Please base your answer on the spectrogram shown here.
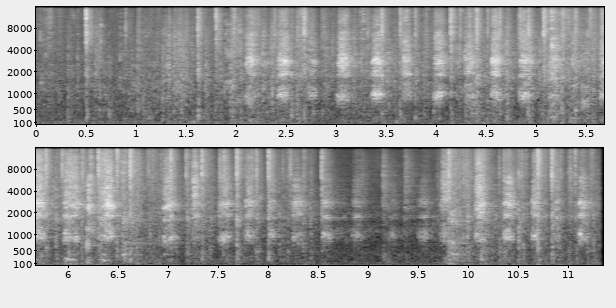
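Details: Pet Pomeranian dog spinning very fast and barking nonstop: short, high, clipped yaps repeated about three times per second at a fairly steady pace, with a brief pause near the end, over a background of rustling and movement noise.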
